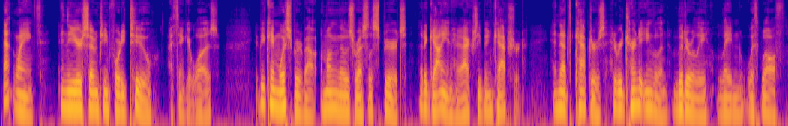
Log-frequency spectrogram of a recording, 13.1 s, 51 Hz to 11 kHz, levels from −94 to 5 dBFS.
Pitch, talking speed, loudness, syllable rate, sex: 95 Hz, 170 wpm, -20 LUFS, 5.8 syllables/s, male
